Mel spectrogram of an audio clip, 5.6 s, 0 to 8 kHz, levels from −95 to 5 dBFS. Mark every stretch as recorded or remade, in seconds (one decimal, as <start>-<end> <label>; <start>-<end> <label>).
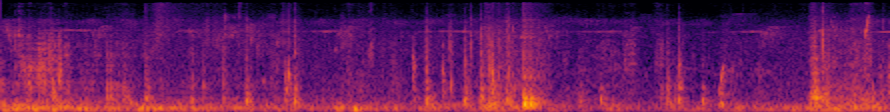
0.0-0.9 recorded; 0.9-1.7 remade; 1.7-5.6 recorded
